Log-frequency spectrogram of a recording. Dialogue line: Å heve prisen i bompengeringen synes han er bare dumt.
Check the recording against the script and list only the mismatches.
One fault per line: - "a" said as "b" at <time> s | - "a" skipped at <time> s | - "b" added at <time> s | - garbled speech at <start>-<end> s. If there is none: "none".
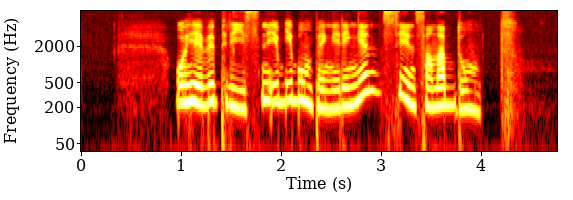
- "i" added at 2.0 s
- "bare" skipped at 3.7 s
